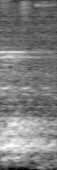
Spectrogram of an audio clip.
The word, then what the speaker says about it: ओम: सबसे बड़ा महत्व है ओम का है आ ओ और मा तीन शब्दों से मिलके बना हुआ है ओम तब इसका उच्चारण करते तो पहले आ फिर उ तीन जो शब्द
